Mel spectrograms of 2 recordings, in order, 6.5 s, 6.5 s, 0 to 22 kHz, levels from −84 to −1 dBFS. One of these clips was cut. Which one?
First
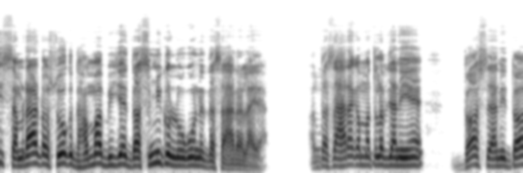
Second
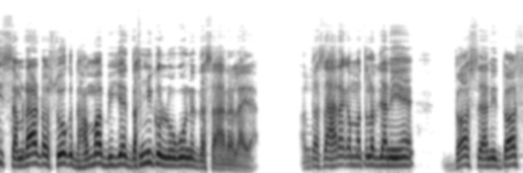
second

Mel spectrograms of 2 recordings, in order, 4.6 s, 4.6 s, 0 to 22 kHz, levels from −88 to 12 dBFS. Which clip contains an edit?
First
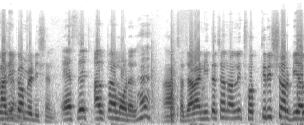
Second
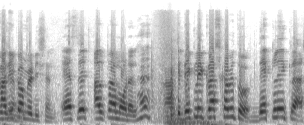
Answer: second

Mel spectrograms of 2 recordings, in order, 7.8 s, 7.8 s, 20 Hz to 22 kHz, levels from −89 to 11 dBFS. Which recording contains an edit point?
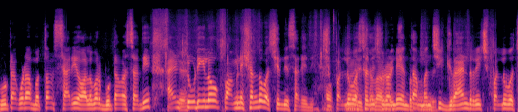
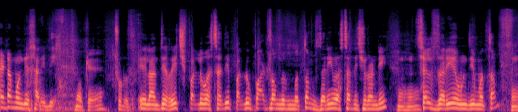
first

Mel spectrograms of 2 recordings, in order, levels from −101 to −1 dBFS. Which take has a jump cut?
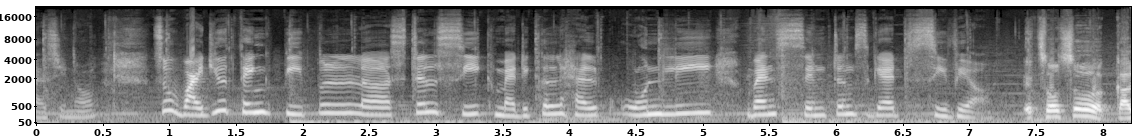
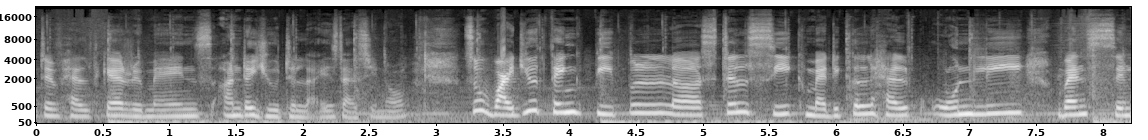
first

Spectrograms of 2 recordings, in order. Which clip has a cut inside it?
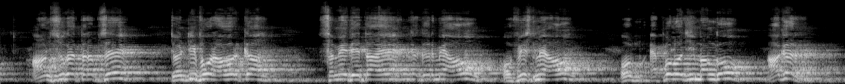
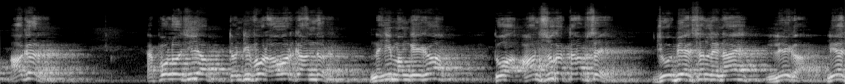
first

